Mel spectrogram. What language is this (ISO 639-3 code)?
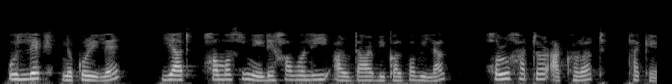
asm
